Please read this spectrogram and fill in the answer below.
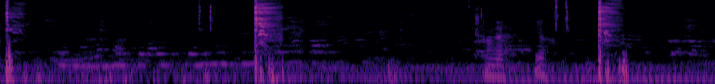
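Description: About three short, harsh cough bursts spaced a few seconds apart, over a steady low hum and faint background voices or music; isolated coughing.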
